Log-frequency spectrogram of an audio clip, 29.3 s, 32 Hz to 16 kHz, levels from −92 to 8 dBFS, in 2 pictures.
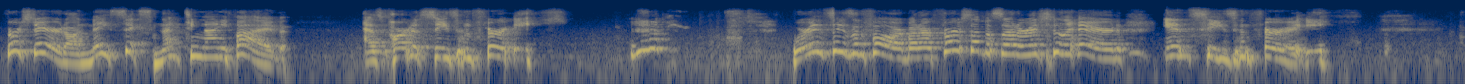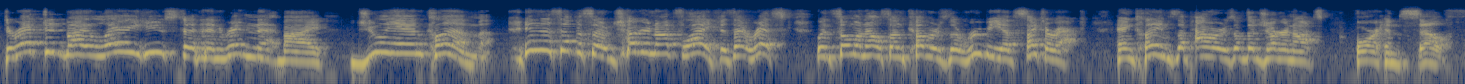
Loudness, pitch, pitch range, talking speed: -23 LUFS, 260 Hz, 215-310 Hz, 120 wpm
